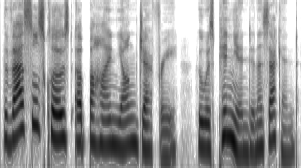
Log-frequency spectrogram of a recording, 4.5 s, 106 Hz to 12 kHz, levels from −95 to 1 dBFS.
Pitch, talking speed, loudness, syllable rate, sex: 215 Hz, 175 wpm, -17 LUFS, 4.9 syllables/s, female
